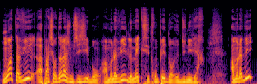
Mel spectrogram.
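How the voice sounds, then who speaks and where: A man's voice: mid-range voice, very animated, brisk, a little mellow, dry recording, studio quality. A man hosting a live stream, talking in a sarcastic, rambling monologue full of "hein" and "euh" fillers.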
